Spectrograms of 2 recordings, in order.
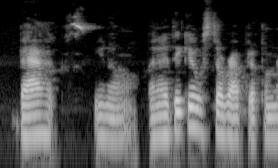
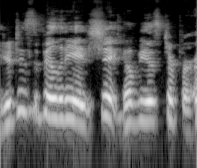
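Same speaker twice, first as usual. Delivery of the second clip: high, louder blunt mom impression; mock mom; 7 semitones higher, 4 dB louder than usual. Daughter mimicking mom's blunt advice, high and loud. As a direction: bark mom's advice, half laughing.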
